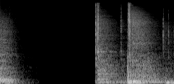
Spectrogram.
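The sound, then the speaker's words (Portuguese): A heavy wooden tavern door is flung open after a brief silence, with a loud thump and rattle followed by a second solid knock, no voices. “De repente, a porta da taverna se abre”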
